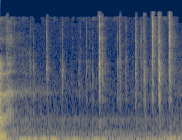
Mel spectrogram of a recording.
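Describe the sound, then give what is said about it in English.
Rapid, uneven clicks on a computer keyboard patter, a string of quick taps with short pauses between bursts, fairly quiet and heard on their own. “I can't type.”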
